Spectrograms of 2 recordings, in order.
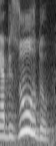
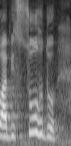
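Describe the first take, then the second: First: The middle consonant sounds like a z. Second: The middle consonant sounds like an s. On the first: The speaker calls it wrong. "A gente não deve falar subsídio, nem absurdo" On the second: The speaker calls it right. "com som de S, igual absoluto, absurdo"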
